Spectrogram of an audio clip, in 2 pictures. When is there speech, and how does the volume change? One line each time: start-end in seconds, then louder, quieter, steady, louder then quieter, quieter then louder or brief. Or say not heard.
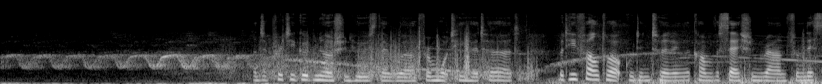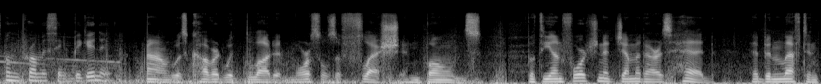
2.5-16.3 steady.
